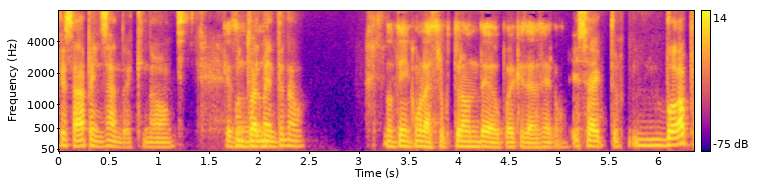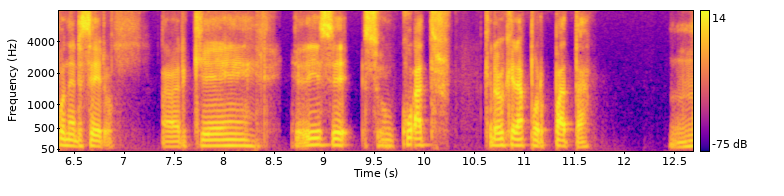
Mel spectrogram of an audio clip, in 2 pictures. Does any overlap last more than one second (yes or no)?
no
